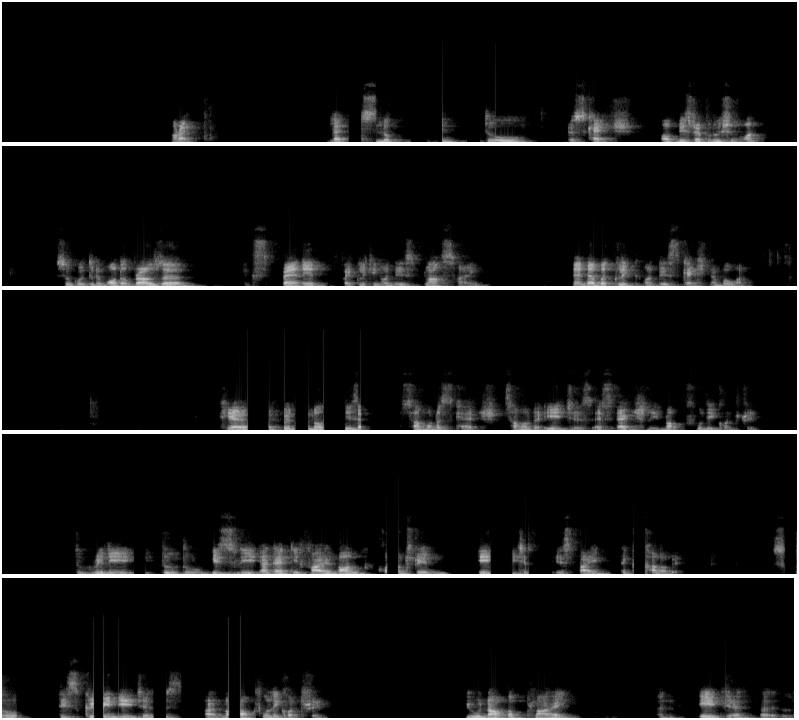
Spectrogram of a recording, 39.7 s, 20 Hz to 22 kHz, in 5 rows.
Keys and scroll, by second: 2.6 shift+F6.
